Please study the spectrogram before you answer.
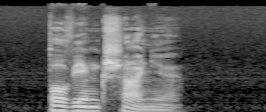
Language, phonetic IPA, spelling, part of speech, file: Polish, [ˌpɔvʲjɛ̃ŋˈkʃãɲɛ], powiększanie, noun, Pl-powiększanie.ogg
